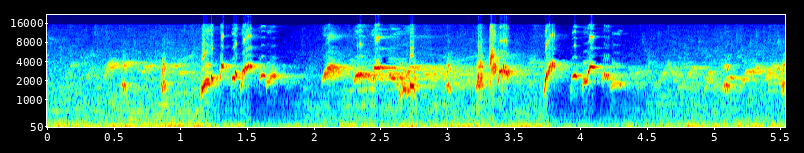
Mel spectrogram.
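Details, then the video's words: Red-whiskered bulbul song meant to stimulate fighting and loud singing in wild-caught birds; lively slurred whistles and warbles in two long runs with a short break, ending in softer chatter. "Kích chào mào bổi đấu, luyện chào mào sổ giọng, kích chào mào căng lửa"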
